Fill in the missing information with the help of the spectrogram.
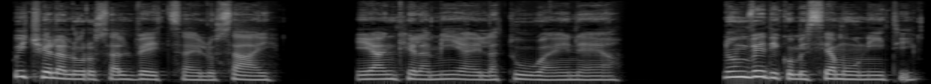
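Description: A woman's voice: sits low, moderate pace, warm tone, lightly acted. A woman reading the lines of a betrayed, heartbroken queen in an impassioned, reproachful way. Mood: pleading. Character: heartbroken queen Dido, betrayed by her lover.

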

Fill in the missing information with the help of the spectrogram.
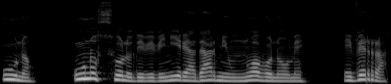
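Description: Gentle serene child empress, read by a woman, storybook, soft and quiet, warm low tone. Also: normal speed, dry recording, clean studio sound, close to an everyday voice.

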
